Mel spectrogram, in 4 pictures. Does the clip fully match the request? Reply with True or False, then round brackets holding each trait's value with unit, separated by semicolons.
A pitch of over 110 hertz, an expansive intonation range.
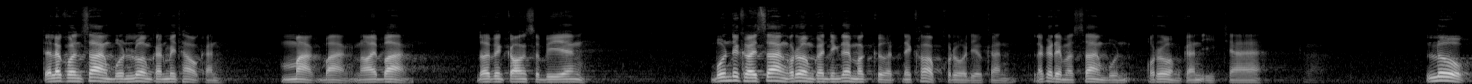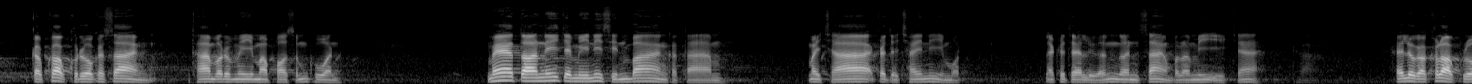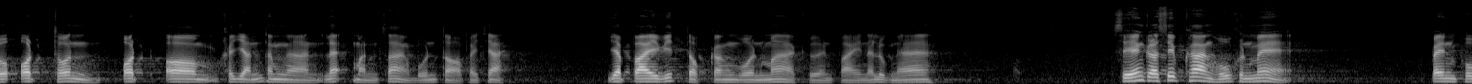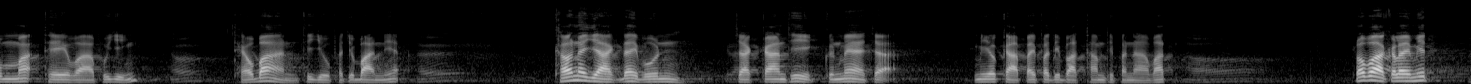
False (120 Hz; 4.7 semitones)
